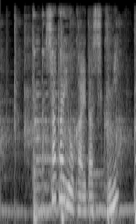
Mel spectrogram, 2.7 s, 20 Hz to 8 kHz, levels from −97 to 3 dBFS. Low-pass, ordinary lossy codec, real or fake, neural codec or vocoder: 7.2 kHz; Opus, 64 kbps; fake; vocoder, 44.1 kHz, 80 mel bands, Vocos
